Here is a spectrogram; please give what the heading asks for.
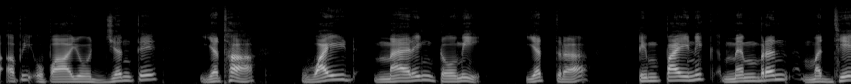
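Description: No technical faults are audible.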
